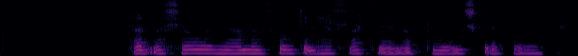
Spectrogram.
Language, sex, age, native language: Icelandic, male, 18-19, Icelandic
